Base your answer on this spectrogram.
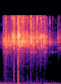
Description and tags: African Shells Shaker
bell, shells, wind, shaker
